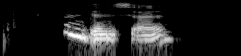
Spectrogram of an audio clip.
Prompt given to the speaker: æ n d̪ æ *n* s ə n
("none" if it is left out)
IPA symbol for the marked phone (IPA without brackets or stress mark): n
